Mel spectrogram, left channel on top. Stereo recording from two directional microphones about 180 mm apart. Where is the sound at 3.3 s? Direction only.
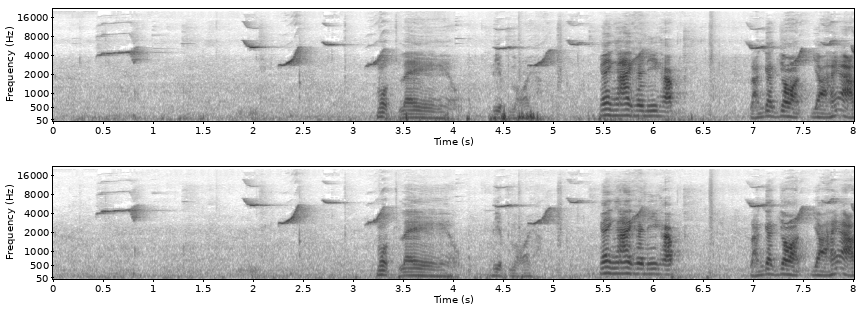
Centre (ahead or behind).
